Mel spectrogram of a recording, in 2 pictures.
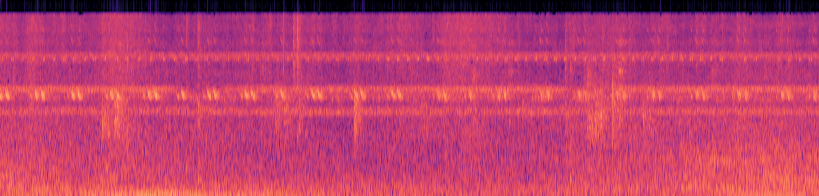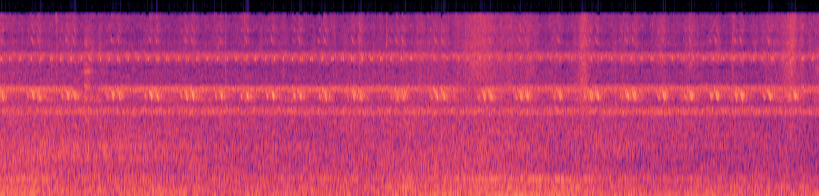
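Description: A strap rustles and scrapes against wood as it is pulled tight.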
